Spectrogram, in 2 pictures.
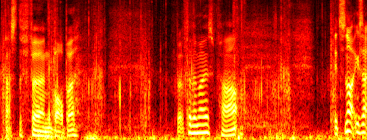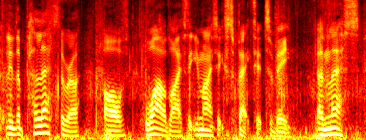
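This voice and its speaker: Slow, wry young man vlogging outdoors. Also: medium pitch, slight background noise. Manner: wry, self-mocking and chatty, rambling with restarts. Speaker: hiking vlogger. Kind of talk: casual vlog to camera. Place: outdoors on a wooded fellside. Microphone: handheld action camera.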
